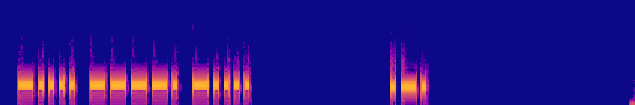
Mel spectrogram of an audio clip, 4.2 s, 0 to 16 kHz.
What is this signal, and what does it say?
Morse code, heard as a keyed tone, about 36 wpm, 700 Hz. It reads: 696 R
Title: Worked All Europe DX Contest - QTC Exchange - 35wpm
